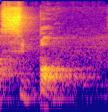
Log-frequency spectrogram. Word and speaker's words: cipó: Olha lá, cipó. Última sílaba, última vogal, terminada em O, tá certo? Portanto, é a sílaba mais forte, ok? Além de ser mais forte, ela é a última.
